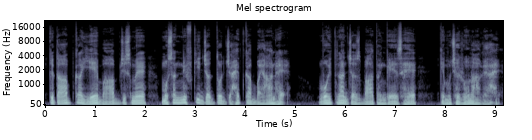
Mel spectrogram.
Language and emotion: Urdu, sad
